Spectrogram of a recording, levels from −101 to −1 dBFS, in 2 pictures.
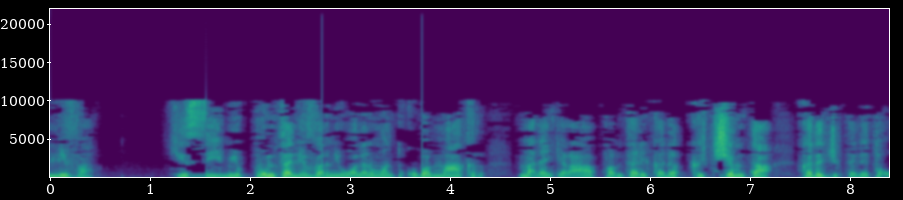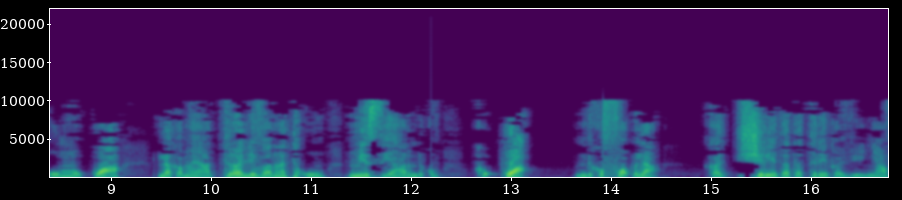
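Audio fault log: throughout: transcoding between lossy codecs. The speech sounds dull and smeared, with two different kinds of codec artefacts heard together. This is likely a chain of low-rate lossy encodes, consistent with WMA at around 32 kbit/s, then Vorbis near 26 kbit/s, then WMA again at about 48 kbit/s. Each later pass coded the earlier damage and added its own, and the lowest cut-off in the chain remained.
1.56, 2.72, 3.72, 12.2, 13.92: dropped buffer (overrun). Each is a jump, with the speech skipping abruptly ahead, with no gap of silence. The 1.56 event falls just before "mu pumta", 2.72 between "mu pumta" and "ni wala ni mwanti", and 12.2 just after "ta uwu mi si". About 40 ms goes missing at each of the first four, and roughly 70 ms at 13.92. The likely cause is the recording program failing to collect its samples before the hardware overwrote them, so the audio on either side of the lost piece is spliced directly together.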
